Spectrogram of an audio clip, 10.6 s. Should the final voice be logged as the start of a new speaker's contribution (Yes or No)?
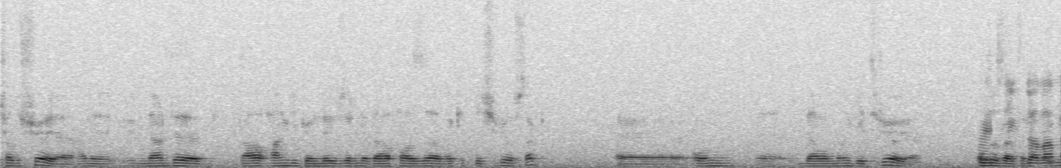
Yes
